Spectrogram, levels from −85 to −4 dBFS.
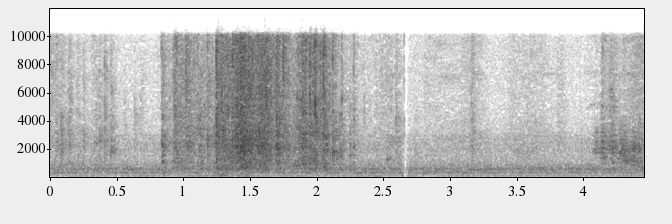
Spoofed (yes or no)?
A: no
